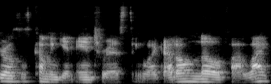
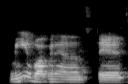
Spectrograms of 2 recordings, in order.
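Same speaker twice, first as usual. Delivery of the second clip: ordinary delivery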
